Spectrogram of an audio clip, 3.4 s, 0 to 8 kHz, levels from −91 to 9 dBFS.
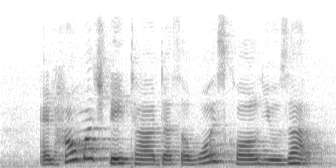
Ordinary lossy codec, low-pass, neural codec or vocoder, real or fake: none; 7.2 kHz; none; real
